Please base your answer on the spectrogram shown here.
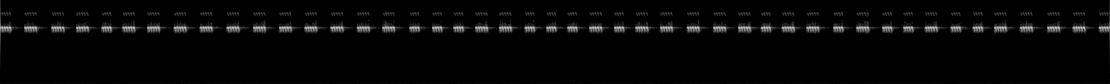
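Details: A male cricket chirps on a summer evening, producing a fast, regular train of piercing short notes with a thin overtone above, steady in loudness throughout, with nothing else audible.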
